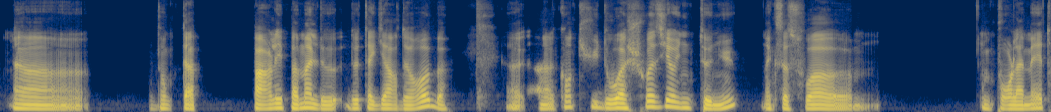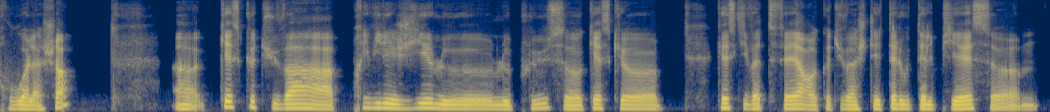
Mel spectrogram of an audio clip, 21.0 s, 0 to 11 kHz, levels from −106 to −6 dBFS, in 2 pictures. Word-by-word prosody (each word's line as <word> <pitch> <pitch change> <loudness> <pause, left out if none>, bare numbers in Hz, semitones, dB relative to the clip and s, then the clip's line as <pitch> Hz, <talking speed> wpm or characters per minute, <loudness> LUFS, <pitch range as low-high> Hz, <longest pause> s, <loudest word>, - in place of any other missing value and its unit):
heu, 115 -3 +2 0.7
donc 115 +1 -4
tu - - +4
as 115 - +2 0.5
parlé 125 +2 +5
pas 125 -1 +3
mal 140 -1 +4
de 110 +1 +1
de 125 - 0
ta 120 -1 0
garde-robe. 115 - +2 0.6
Heu, - - -3 0.2
hein, 115 - +1
quand 160 0 -3
tu - - -5
dois 135 0 +6
choisir 165 +5 +2
une 140 -2 0
tenue 120 - +2 0.3
et 120 - -1
que - - -13
ça 120 - +3
soit, 115 -1 +2
hem, - - -9 1.1
hem, 115 -3 -4
pour 110 -1 +1
la 110 0 +5
mettre 120 +1 -1
ou 110 +1 +2
à - - +2
l'achat, 105 0 0 1.0
heu, 115 -1 -1
qu'est-ce 165 -1 +1
que - - -4
tu 130 -3 -9
vas 125 -3 +2
privilégier 135 -2 -1
le 115 -1 +1
le 110 0 -1
plus, 130 +5 -7
heu? 105 -1 +1
Qu'est-ce 125 +2 -3
que 115 -3 0 0.6
qu'est-ce 135 0 +1
qui 120 - -7
va 120 - +1
te - - -16
faire, 120 -2 +2
heu, - - -4
que 115 - -6
tu 115 0 -9
vas 110 - +2
acheter 110 +2 -2
telle 120 +2 0
ou 115 - -1
telle 110 0 0
pièce, 115 +2 0
hem? 110 -4 -2
120 Hz, 165 wpm, -23 LUFS, 110-130 Hz, 1.1 s, dois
